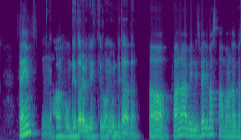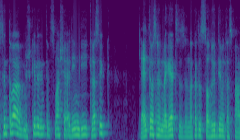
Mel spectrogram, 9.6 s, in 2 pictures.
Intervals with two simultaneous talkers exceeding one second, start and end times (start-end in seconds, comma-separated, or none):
none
